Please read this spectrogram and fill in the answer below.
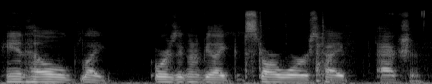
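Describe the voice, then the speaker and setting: A man's voice: lowish voice, little pitch movement, a little slow, warm tone. A man co-hosting a casual podcast, thinking aloud and putting questions piece by piece in an informal way. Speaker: podcast co-host. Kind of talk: casual chat, joking and questioning.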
